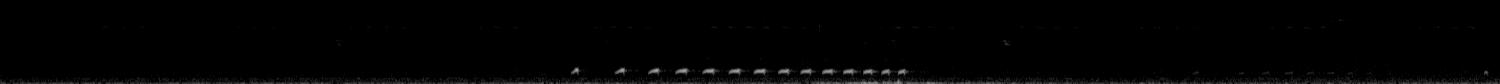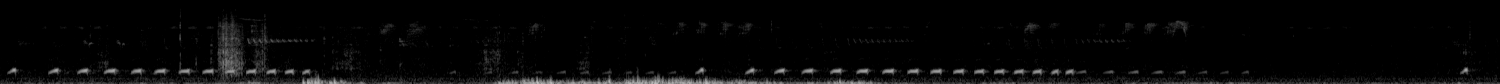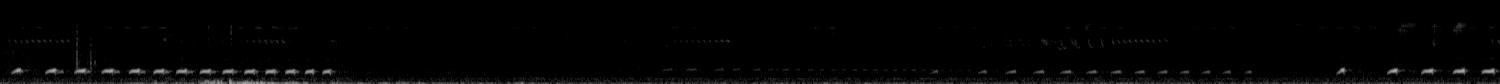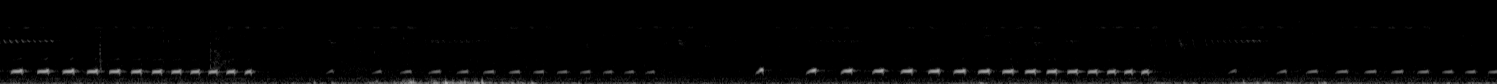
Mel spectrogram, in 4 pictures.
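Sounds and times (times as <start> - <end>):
bird hooting: 5.7 - 9.1, 14.8 - 18.2, 22.0 - 27.4, 29.6 - 33.5, 43.4 - 47.6, 48.3 - 51.7, 52.6 - 56.6, 57.3 - 59.9.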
